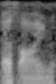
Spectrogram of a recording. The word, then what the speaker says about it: ethyne: So they always will end with yne, which is pronounced ine. So this is ethyne, and this is propyne.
